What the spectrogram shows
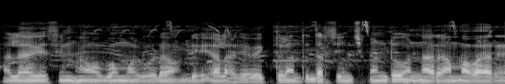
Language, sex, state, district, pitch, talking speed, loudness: Telugu, male, Andhra Pradesh, Sri Satya Sai, 95 Hz, 140 wpm, -19 LUFS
